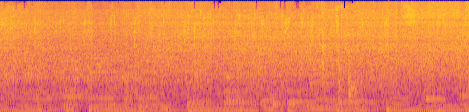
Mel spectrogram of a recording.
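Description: Pork humba frying loudly in a pan while it is stirred now and then, a dense continuous sizzle close by with occasional scraping stirs and no talk over it.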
